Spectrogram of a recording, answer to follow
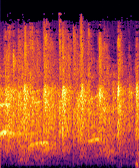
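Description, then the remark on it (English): A church audience bursts into steady applause with scattered cheers and whoops, cheering on a man in a tie who is invited up to give the first half of the sermon. A dense crackle of clapping holds fairly loud and even throughout, with no one speaking over it. “Can you just cheer him on for that?”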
